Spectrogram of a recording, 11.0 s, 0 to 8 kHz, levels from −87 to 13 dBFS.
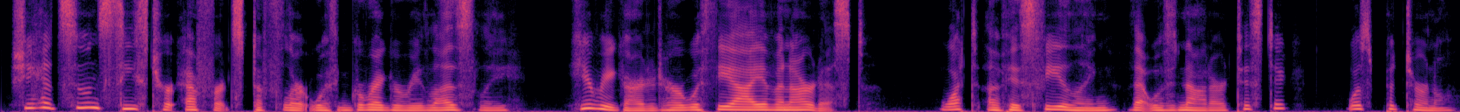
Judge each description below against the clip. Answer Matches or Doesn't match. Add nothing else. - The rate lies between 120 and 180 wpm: Matches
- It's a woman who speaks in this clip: Matches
